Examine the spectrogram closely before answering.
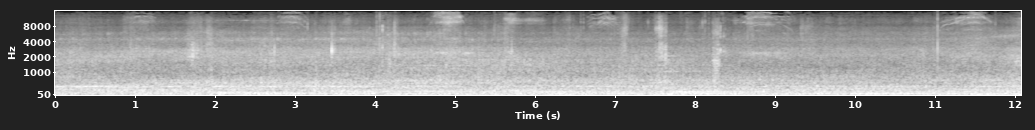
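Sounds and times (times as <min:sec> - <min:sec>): excavator diesel engine humming: 0:00.0 - 0:12.0.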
